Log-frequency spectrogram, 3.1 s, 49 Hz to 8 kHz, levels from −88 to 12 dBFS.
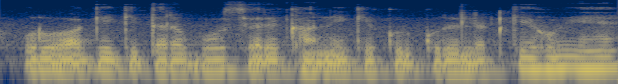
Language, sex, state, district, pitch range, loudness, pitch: Hindi, male, Uttar Pradesh, Shamli, 110-120 Hz, -18 LUFS, 115 Hz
